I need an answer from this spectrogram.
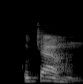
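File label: "kucam", Malay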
